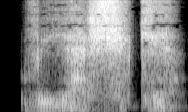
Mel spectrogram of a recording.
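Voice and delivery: very low, soft, weak voice; very old faint voice. A narrator's reading. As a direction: barely push the words out. Dying swamp man answers.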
